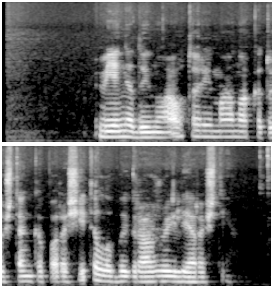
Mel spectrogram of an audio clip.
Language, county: Lithuanian, Alytus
